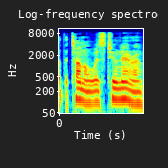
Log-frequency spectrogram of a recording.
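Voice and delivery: ordinary delivery, nothing marked

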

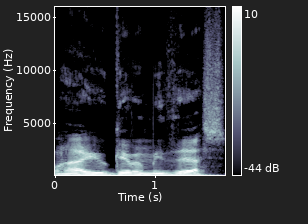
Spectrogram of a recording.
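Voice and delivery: slow, wary, distrustful, suspicious tone. A wino is handed a dollar bill by a stranger, suspicious. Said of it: "the wino said suspiciously".

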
